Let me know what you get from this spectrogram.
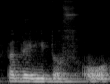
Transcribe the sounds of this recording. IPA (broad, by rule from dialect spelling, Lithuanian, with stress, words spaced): pɐdɐˈrʲiːtoːs ˈoː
